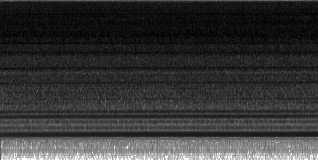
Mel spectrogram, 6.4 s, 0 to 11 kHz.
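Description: Electric drill with a 1 mm bit running at a steady speed with an even motor whine, boring a small hole into the end of a plastic toy gun barrel.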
